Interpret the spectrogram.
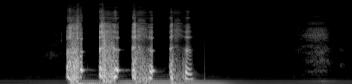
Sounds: Cough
